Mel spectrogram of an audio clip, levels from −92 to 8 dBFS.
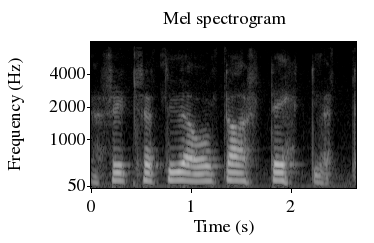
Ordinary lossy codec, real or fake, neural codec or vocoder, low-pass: Opus, 32 kbps; real; none; 7.2 kHz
